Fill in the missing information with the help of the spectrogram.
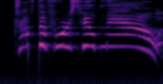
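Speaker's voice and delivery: high, loud acted order; urgent shouted command. Acts out Sam's urgent command.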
